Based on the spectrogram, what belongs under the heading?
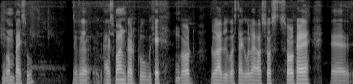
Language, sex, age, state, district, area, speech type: Assamese, male, 45-60, Assam, Dhemaji, rural, spontaneous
